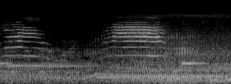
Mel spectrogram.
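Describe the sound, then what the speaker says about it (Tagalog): A cat meows twice in quick succession, clear and close, each call drawn out and rising, with faint household background and no talk. "Ang pusa umingi."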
